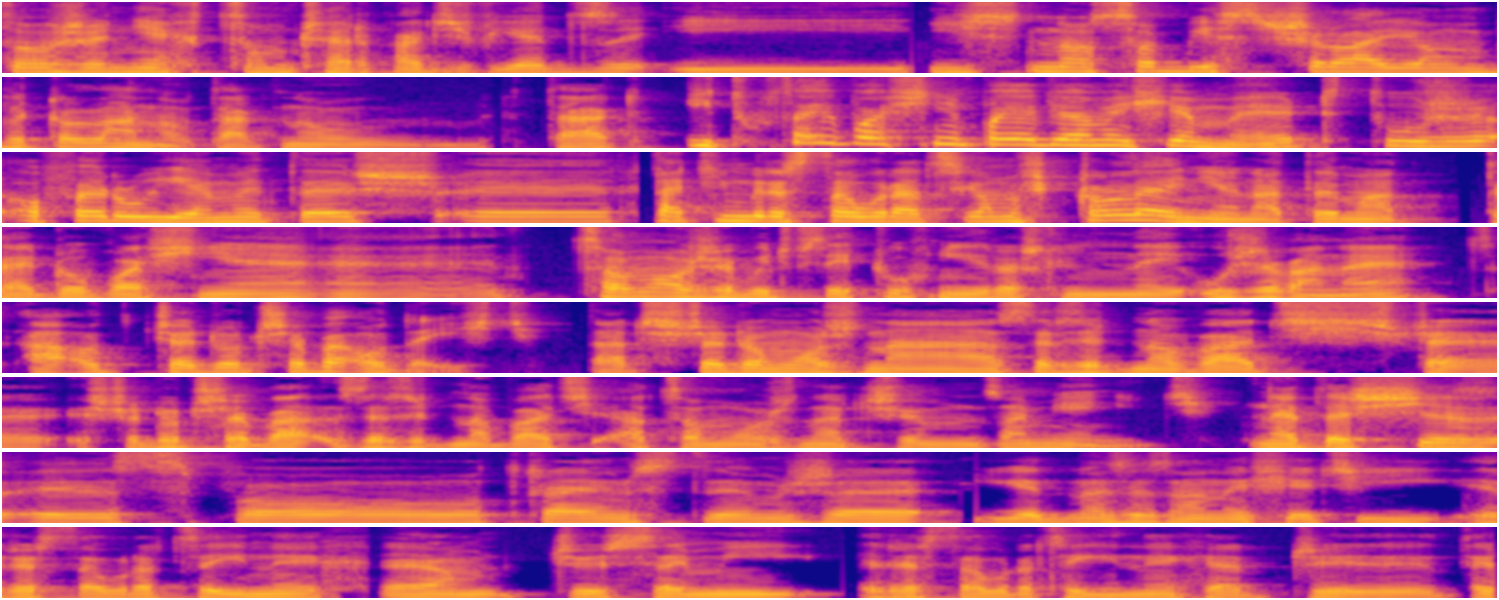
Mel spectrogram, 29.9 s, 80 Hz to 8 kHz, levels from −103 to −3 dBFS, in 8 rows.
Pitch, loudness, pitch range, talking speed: 135 Hz, -20 LUFS, 125-155 Hz, 155 wpm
